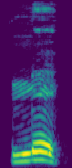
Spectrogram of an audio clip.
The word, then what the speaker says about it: le: En el caso de el niño, en francés, je dis le. Es importante pronunciar e.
